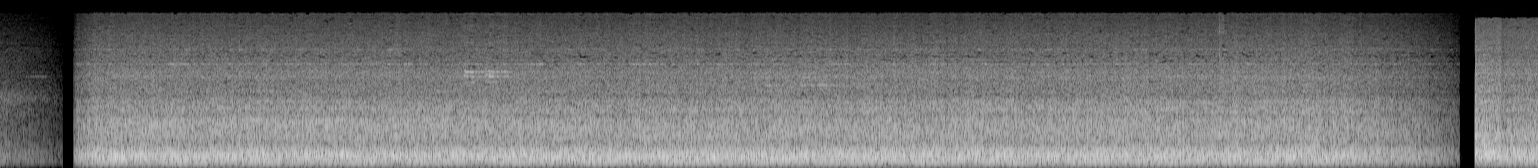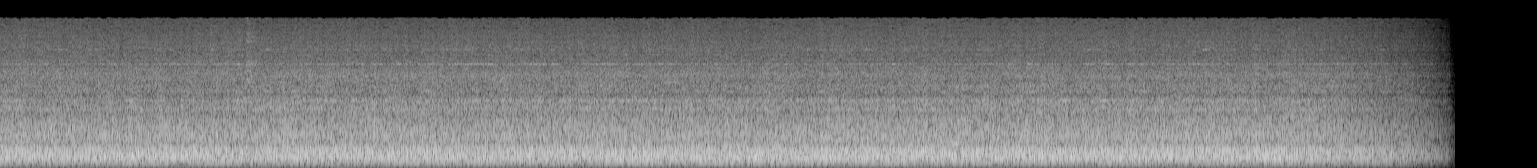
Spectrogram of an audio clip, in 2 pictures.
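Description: Borewell drilling rig running loud and steady while water and slurry blow out of the bore. The sound cuts out for a moment about halfway and then carries on unchanged.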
